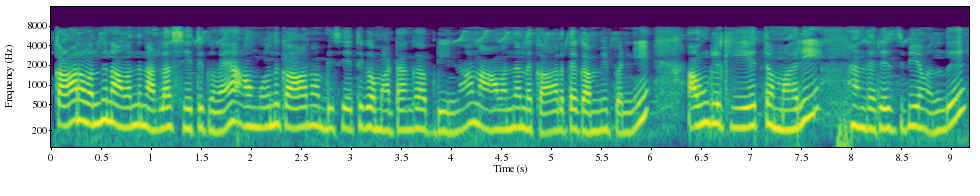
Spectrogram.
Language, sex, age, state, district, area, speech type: Tamil, female, 18-30, Tamil Nadu, Namakkal, rural, spontaneous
